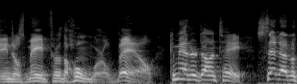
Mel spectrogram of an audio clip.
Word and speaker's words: Baal: that would suck yes I pronounce it bail and uh Paul I think a Christian belt Batman I don't think of a basketball I just pronouncing the way I do they're gonna have to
